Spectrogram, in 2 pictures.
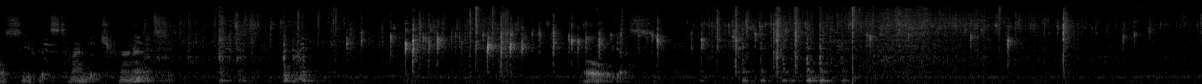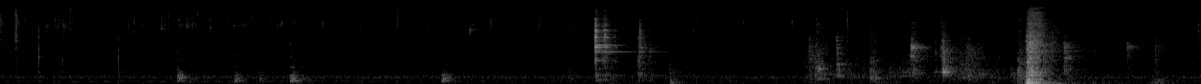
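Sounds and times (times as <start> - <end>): food frying in hot oil: 1.3 - 21.4, 23.3 - 24.0
spatula and dishes clattering: 1.4 - 4.4, 7.0 - 8.8, 17.9 - 18.8.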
